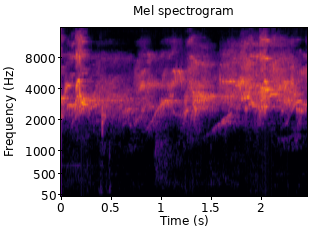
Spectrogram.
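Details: A dense dawn chorus of common mynas on a foggy morning with a gentle breeze, overlapping harsh chirps and squeaky whistles running continuously, with a faint low rumble beneath.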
